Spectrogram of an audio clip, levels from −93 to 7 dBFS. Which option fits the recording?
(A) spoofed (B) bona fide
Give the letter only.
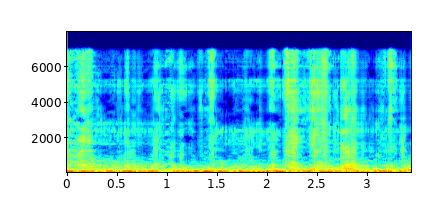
A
